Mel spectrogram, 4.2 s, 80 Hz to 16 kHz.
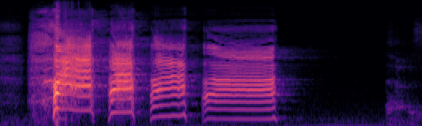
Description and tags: Woman laughs
Sony ECM-99 stereo microphone to SonyMD (MZ-N707)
